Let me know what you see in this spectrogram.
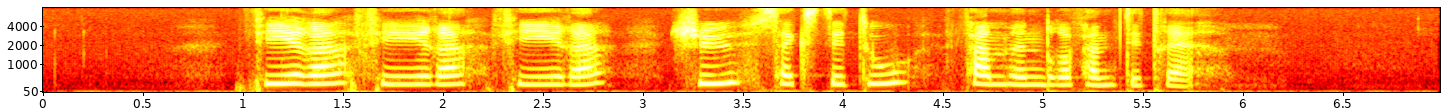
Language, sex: Norwegian, female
